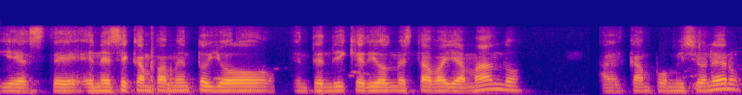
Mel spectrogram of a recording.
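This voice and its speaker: This is a man with a normal speaking voice, pitched in the medium range. He talks at a moderate pace with fairly even intonation. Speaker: missionary. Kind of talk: interview. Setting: outdoors on the street.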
